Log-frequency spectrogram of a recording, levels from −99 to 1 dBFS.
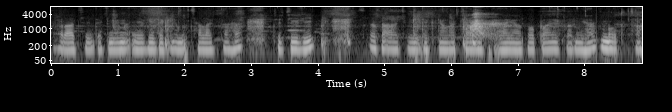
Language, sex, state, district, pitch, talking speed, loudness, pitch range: Hindi, male, Bihar, Araria, 135 Hz, 95 wpm, -37 LUFS, 135-145 Hz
